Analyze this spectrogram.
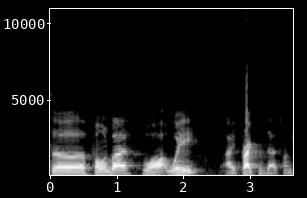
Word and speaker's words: Huawei: the away nova 3 it's a phone by wat way i practice that so i'm sure i'm saying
